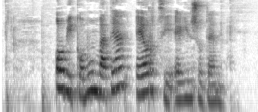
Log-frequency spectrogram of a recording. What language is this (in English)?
Basque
